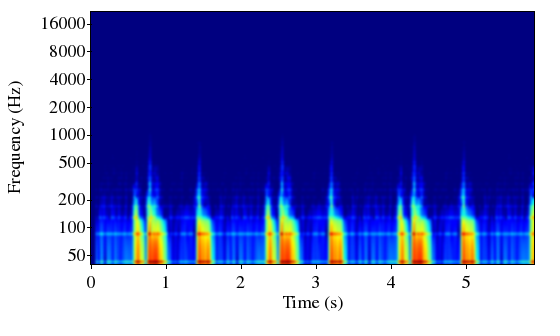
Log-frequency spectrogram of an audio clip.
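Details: Simulated heart sounds, played slowed then at real time: a soft extra thud in late diastole just before S1, an S4 atrial gallop, heard best at the apex with the stethoscope bell.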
